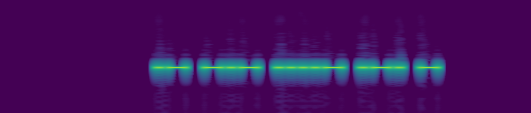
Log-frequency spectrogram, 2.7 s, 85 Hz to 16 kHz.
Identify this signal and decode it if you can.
Morse code, heard as a keyed tone, about 39 wpm, 700 Hz. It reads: AK4RT
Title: USA Call Signs - 5 Characters - 4x Character Spacing - 40wpm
